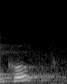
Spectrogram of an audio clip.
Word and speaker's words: coup: that there is a coup p is silent coup in China military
